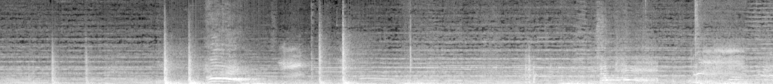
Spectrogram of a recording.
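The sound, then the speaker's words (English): A fist bangs on the glass wall of a cell, making a few heavy, hollow thuds. Sharp knocks are spread unevenly through a dense, continuous background of noise. “Peter discovers Julia floating in her cell and bangs on the glass wall”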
